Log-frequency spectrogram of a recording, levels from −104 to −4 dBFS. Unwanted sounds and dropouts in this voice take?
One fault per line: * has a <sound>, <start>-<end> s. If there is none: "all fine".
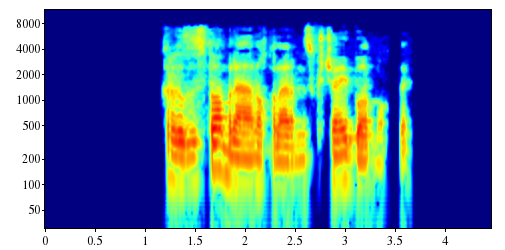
all fine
